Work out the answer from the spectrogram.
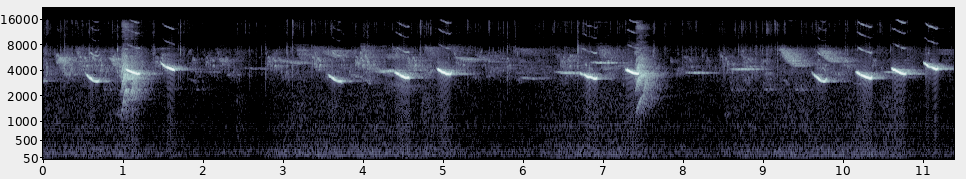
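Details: Pileated finch song: clear, sweet whistled notes, each sliding downward or swept upward, given in phrases of three to five with pauses between. Occasional sharp rustling bursts are also heard.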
